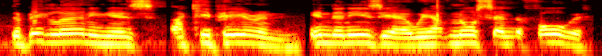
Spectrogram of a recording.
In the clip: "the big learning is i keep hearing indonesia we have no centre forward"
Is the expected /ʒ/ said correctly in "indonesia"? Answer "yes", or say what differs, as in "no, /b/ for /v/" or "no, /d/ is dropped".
no, /z/ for /ʒ/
